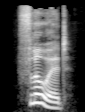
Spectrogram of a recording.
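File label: "fluid", British English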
